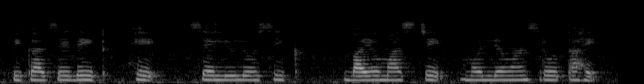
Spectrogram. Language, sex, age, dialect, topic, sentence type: Marathi, female, 25-30, Northern Konkan, agriculture, statement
